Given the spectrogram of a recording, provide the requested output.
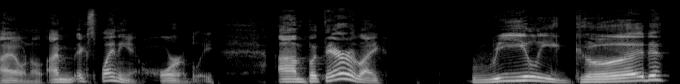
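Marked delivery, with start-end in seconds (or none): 3.0-6.6 slow, heavy dripping sarcasm, "good" drawn out. Calling some films good while meaning the opposite: dripping sarcasm. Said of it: "I hope you can just hear the sarcasm drip".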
